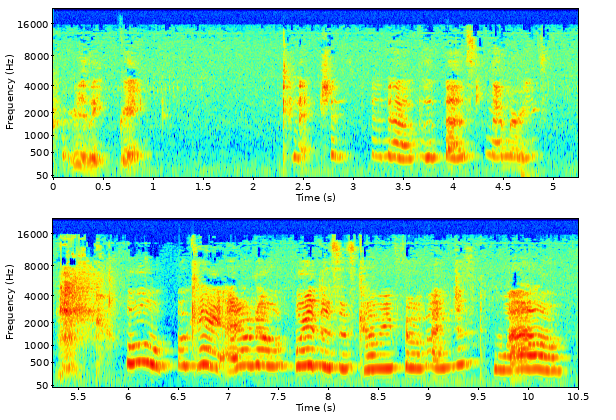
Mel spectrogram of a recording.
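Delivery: real tears breaking through the words; crying. Real, not acted. Student saying goodbye to her exchange city, crying. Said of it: "Wow, I am emotional".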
